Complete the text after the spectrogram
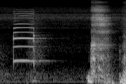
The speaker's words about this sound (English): Okay, we'll just listen to the beep. Hold on, I want to hear the next beep first. It's coming sometime. I swear.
